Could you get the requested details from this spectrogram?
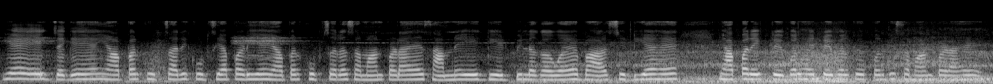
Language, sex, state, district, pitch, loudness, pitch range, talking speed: Hindi, female, Punjab, Kapurthala, 230 Hz, -16 LUFS, 220-240 Hz, 240 wpm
